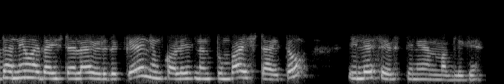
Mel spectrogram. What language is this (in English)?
Kannada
